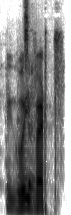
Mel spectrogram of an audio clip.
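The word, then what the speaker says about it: Goeyvaerts: Without the S, you know that, right? At the end, No, the S. I thought you always pronounced the RT as an S in Flemish. No, it's just RT.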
